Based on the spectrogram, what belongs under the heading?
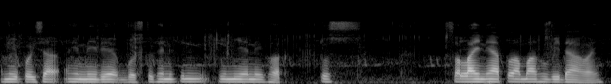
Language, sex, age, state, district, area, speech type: Assamese, male, 30-45, Assam, Barpeta, rural, spontaneous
